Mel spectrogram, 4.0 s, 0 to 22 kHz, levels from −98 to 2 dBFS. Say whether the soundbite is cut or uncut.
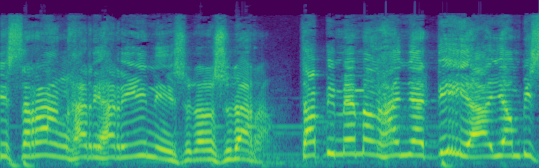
cut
